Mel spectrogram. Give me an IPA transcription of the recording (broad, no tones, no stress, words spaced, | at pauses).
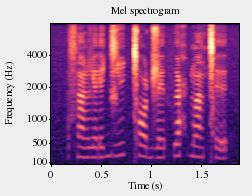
sãɮɪɾɪ d͡ʑi ǀɔɖ͡ʐefɪħ bãǀɪ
